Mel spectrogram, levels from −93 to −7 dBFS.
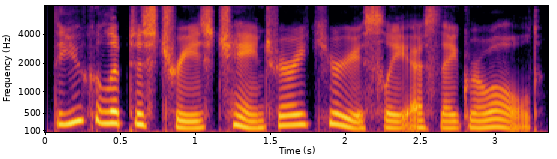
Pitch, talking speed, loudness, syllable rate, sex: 205 Hz, 180 wpm, -20 LUFS, 5.3 syllables/s, female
